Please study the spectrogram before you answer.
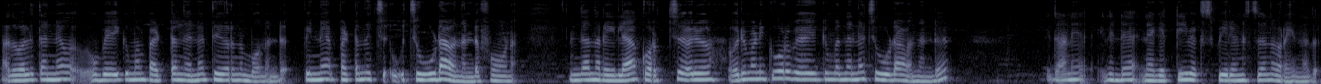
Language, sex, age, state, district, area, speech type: Malayalam, female, 60+, Kerala, Wayanad, rural, spontaneous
